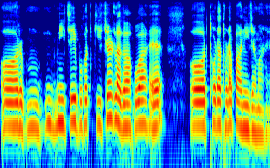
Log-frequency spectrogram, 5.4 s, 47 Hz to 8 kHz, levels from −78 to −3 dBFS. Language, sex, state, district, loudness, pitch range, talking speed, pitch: Hindi, female, Uttar Pradesh, Lalitpur, -17 LUFS, 170-185 Hz, 145 wpm, 175 Hz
